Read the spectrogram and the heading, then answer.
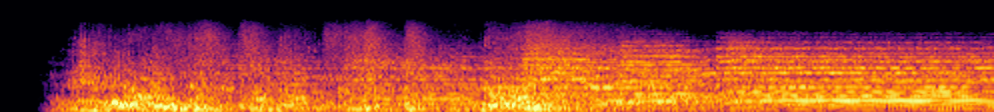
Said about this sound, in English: Oh, you know what that is? That is movie music. And it's Friday, so we're talking about movies.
